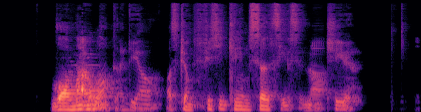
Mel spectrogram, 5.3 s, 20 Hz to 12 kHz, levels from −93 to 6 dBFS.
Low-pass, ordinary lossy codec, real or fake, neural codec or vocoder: 10.8 kHz; MP3, 48 kbps; fake; codec, 24 kHz, 0.9 kbps, WavTokenizer, medium music audio release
